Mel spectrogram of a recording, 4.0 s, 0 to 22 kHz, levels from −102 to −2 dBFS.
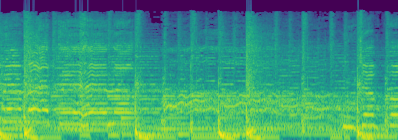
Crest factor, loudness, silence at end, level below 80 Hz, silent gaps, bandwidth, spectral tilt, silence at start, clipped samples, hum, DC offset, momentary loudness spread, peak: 12 dB; -12 LUFS; 0 s; -20 dBFS; none; 17 kHz; -4.5 dB/octave; 0 s; under 0.1%; none; under 0.1%; 7 LU; 0 dBFS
